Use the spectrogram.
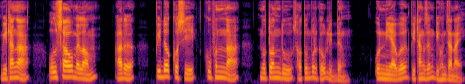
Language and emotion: Bodo, neutral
